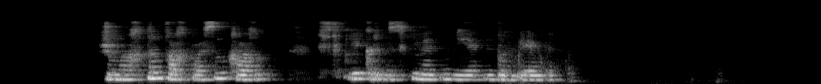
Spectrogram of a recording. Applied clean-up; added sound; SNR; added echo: neural mask model DeepFilterNet 3.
